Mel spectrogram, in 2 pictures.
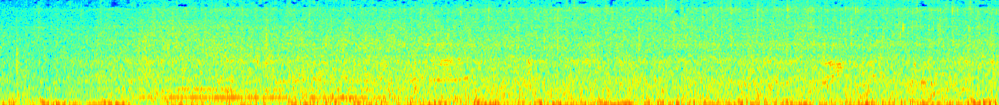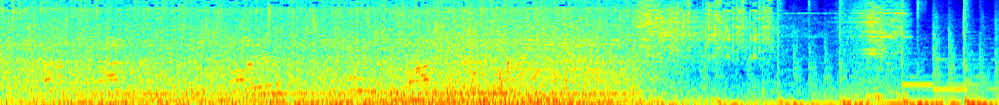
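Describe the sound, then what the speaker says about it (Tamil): Heavy rain pours down steadily in a dense, loud hiss while vehicles drive through the downpour on wet roads, the roar constant throughout before easing slightly near the end. "கனமழை பெய்தது. இதனால் மழையில் நனைந்தபடி வாகன ஓட்டிகள் பயணித்தனர்."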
